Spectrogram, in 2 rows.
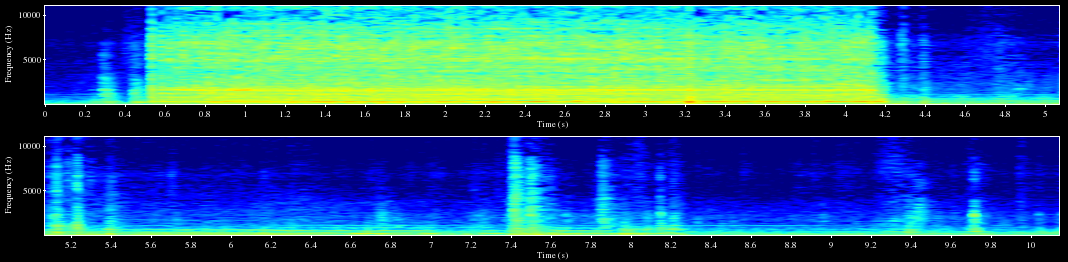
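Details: HP LaserJet M107 printer during printing: loud, harsh rattling grind for about four seconds, then settles to a quieter whir.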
